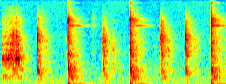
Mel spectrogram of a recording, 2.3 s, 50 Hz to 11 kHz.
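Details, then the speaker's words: 1974 Norton Commando gearbox, primary drive and belt removed, cover off, mainshaft unsupported: sharp evenly spaced metallic ticks about three a second as the clutch is rotated, investigating a clunk on kickstart and in gear; cause not yet found. "Um, but rotating the clutch still makes the ticking sound."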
